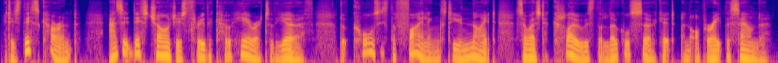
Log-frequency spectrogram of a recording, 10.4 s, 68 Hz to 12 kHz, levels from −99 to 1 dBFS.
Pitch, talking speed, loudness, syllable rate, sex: 105 Hz, 175 wpm, -22 LUFS, 5.0 syllables/s, male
